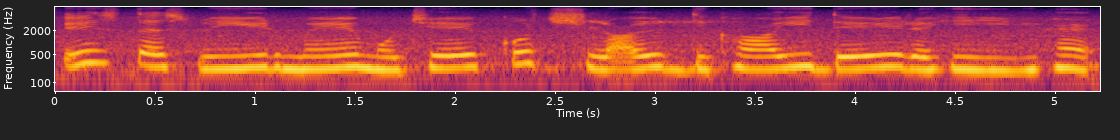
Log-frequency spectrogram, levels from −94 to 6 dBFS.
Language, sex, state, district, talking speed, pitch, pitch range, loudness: Hindi, female, Madhya Pradesh, Katni, 115 wpm, 235 Hz, 225-255 Hz, -11 LUFS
